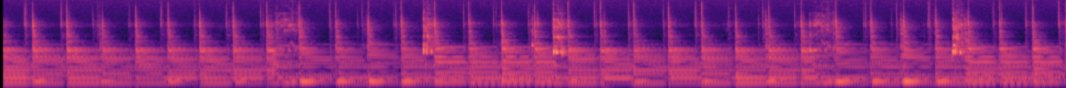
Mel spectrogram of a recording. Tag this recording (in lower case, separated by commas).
plucked string instrument, guitar, music, acoustic guitar, musical instrument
